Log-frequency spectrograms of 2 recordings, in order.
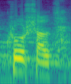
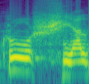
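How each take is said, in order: First: The ending is a single short syllable: shal. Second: The ending has an extra 'ee' sound: shial. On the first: The speaker calls it right. "আসলে সেটার উচ্চারণ কি হবে ক্রুশাল" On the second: The speaker calls it wrong. "কি বলতে পারি ক্রুশিয়াল বলে"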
